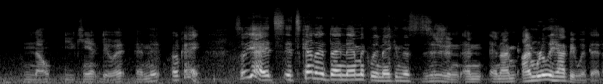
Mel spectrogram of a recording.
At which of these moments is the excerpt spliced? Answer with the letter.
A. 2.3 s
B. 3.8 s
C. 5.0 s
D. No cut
D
